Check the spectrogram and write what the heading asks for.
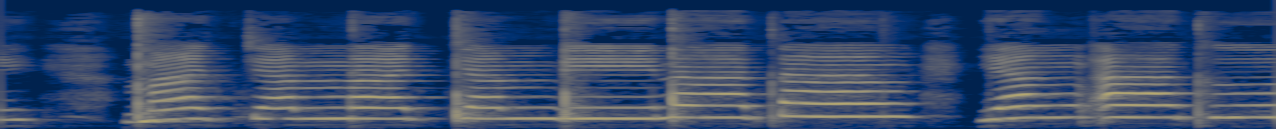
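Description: A high female voice singing a simple children's song of held notes in a stepwise melody. The song is in short phrases with brief pauses between them.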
